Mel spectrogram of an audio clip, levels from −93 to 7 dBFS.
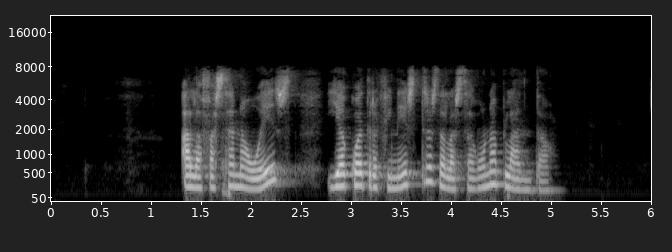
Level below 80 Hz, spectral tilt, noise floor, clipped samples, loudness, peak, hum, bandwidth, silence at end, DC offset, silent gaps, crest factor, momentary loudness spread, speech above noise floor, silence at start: -66 dBFS; -4 dB/octave; -82 dBFS; under 0.1%; -23 LUFS; -4 dBFS; none; 8.2 kHz; 1 s; under 0.1%; none; 22 dB; 10 LU; 59 dB; 1.3 s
